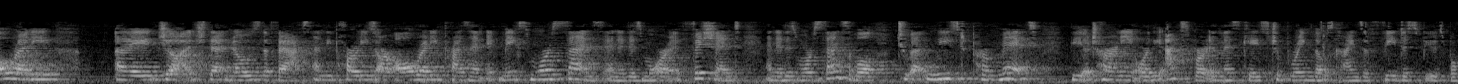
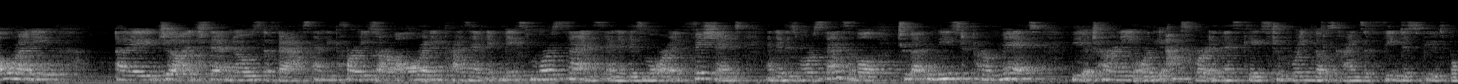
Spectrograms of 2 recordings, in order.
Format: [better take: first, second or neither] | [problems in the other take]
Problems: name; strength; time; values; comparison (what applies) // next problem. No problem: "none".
first | background sound (Bowed string instrument); 19 dB below the speech // room echo; dies away in 0.6 s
